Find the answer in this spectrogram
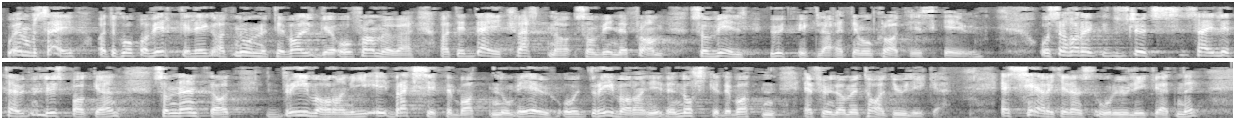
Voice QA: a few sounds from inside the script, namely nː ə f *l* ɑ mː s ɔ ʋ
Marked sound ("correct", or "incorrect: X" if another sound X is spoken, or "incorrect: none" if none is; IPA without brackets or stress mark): incorrect: ɾ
